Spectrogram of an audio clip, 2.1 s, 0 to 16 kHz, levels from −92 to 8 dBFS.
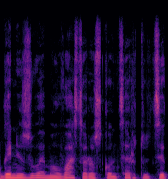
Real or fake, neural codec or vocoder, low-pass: real; none; 14.4 kHz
